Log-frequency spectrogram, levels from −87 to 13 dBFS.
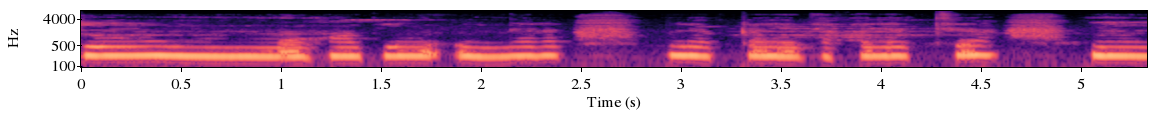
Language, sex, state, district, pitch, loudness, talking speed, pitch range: Bengali, female, West Bengal, Paschim Medinipur, 225 Hz, -12 LUFS, 90 wpm, 220-235 Hz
